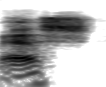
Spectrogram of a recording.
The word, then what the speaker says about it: Fynbos: That's Fynbos. Trying to pronounce it like an Afrikaner.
